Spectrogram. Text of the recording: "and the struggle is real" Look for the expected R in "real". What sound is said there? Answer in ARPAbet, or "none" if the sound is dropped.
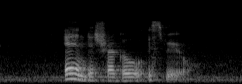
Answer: W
